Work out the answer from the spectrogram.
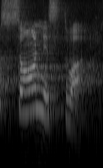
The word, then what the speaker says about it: histoire: So il parle de son histoire. So here also we cannot use sa histoire because H is silent.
